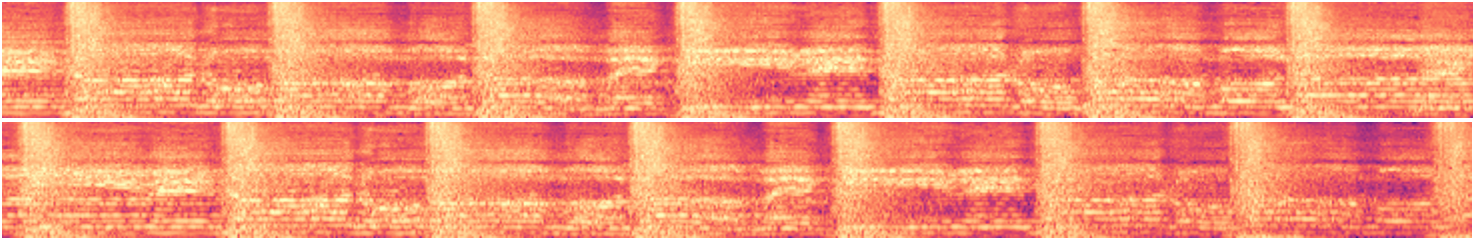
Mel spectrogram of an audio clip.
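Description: Noha lament track: a chorus of voices chanting a slow, mournful line over a steady beat that falls about once a second.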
